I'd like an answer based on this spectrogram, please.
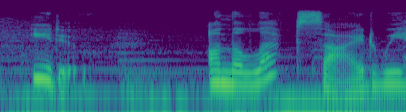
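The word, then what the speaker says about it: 射る: The kanji for shoot, pronounced idu.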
